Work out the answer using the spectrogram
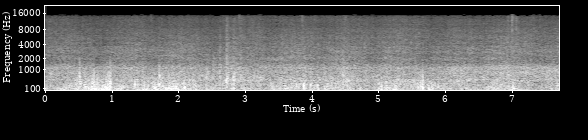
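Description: Passenger train coaches running past at speed close by: a steady rush of air and wheel-on-rail noise with a few sharp clicks.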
